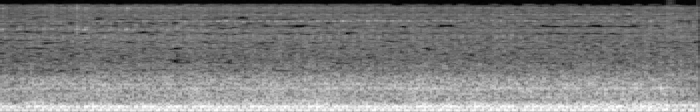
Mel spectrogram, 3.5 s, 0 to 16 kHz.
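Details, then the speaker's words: Semi-automatic washing machine spin-dry motor after replacing a degraded capacitor with a 12 µF one: steady even low hum, turning smoothly without stalling or catching, running normally. "这个马达负责洗衣服的正转、反转，这个马达负责脱水的，它可以启动，可以转动。"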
